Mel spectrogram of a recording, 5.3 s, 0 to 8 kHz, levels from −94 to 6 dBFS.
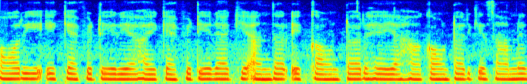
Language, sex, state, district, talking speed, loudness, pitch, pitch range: Hindi, female, Delhi, New Delhi, 180 wpm, -12 LUFS, 185 Hz, 180-190 Hz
